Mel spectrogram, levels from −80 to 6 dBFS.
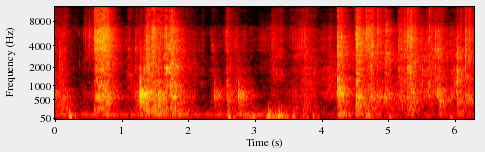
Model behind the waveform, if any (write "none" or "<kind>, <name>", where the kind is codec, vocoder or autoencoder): none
